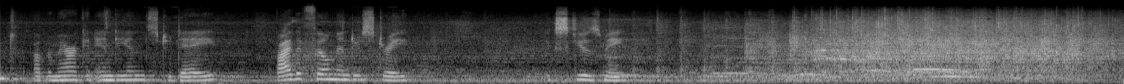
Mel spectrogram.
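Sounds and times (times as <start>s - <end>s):
speech: 0.4s - 4.4s, 5.6s - 6.7s
audience booing during a speech: 6.0s - 11.2s.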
